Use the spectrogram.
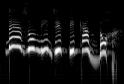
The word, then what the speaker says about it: desumidificador: Desumidificador. O dor é a sílaba tônica.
